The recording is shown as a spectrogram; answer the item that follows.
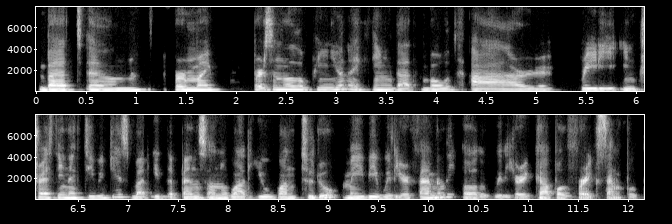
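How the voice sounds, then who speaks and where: A man's voice: medium pitch, fairly even intonation, a little mellow, lo-fi sound. A man from Ecuador, answering practice exam questions hesitantly with many fillers. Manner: hesitant, many ums and uhs, slowing to search for words. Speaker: exam candidate.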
